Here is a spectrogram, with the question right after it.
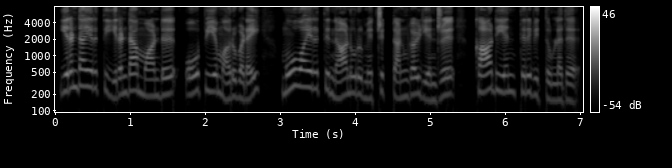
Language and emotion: Tamil, neutral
